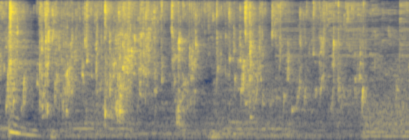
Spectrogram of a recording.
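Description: Water splashing and sloshing in an irregular way as hands rub and rinse raw chicken pieces in a sink full of water. A short falling tone sounds at the very start.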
